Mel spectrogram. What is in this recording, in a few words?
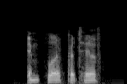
"implicative", English; adjectives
